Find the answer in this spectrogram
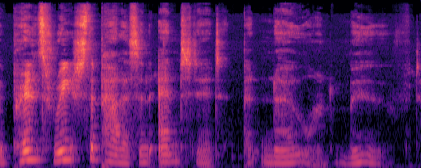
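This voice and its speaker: Her voice has vocal fry and a fairly low pitch as this woman speaks at a moderate pace. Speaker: charity co-founder. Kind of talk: children's story reading.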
